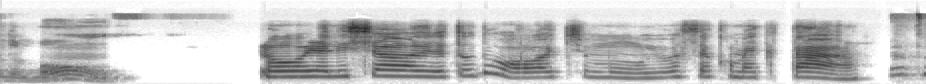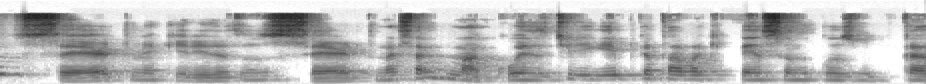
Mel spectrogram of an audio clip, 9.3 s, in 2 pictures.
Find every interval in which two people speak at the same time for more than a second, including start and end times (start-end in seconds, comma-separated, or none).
none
